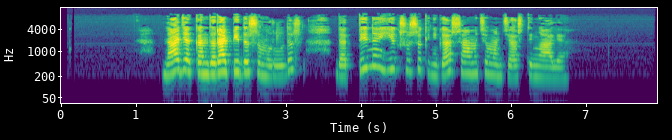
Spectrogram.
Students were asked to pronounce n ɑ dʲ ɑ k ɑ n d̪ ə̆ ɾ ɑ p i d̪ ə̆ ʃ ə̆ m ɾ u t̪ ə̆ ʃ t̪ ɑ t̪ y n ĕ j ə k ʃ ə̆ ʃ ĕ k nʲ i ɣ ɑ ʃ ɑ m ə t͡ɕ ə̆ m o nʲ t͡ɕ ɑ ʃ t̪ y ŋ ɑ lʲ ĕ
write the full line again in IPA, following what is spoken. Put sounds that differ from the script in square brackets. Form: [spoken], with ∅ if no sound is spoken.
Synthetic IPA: n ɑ dʲ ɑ k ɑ n d̪ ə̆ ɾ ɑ p i d̪ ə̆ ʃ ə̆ m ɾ u [d̪] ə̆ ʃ [d̪] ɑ t̪ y n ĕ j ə k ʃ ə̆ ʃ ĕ k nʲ i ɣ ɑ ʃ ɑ m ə t͡ɕ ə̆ m o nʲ t͡ɕ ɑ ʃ t̪ y ŋ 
